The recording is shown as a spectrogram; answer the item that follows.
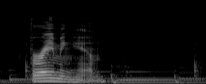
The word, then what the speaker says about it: Framingham: And I always try and pronounce it a different way than I should be pronouncing it, but Framingham.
